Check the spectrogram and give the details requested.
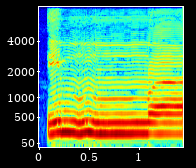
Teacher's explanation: मीम मुशद्दद है, इसमें गुन्ना करेंगे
